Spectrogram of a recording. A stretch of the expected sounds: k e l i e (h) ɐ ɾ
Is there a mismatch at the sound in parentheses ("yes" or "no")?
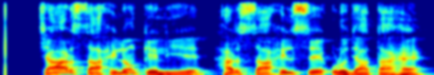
no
